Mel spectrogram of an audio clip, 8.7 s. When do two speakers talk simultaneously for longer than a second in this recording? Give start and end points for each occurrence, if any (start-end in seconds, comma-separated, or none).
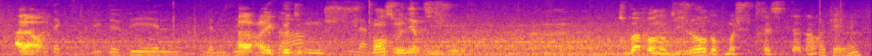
2.4-4.4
